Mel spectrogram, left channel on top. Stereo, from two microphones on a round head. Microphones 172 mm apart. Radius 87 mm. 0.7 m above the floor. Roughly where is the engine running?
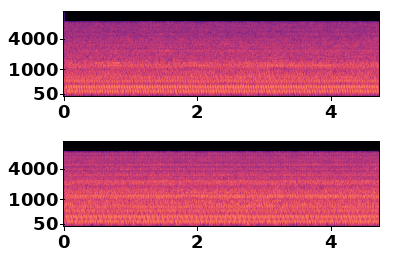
Right.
